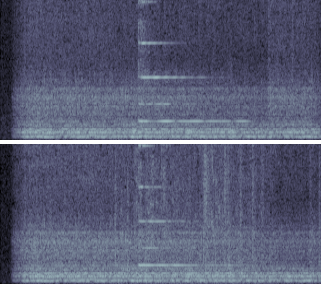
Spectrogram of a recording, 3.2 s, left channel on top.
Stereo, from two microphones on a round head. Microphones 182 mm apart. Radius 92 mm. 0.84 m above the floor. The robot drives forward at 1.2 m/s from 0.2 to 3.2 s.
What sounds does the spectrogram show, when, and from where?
1.4 s a clink: 5° left (ahead or behind), 5.5 m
